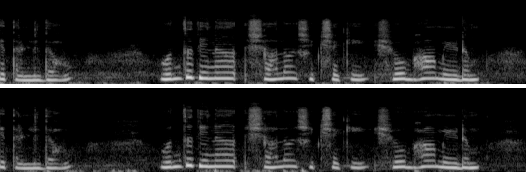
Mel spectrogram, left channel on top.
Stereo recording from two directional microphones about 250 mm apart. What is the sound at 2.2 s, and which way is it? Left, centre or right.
Speech, centre.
